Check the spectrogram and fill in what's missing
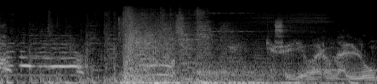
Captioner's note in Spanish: Explosión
